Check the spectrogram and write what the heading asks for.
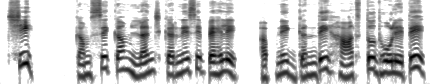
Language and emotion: Hindi, disgusted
